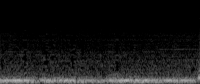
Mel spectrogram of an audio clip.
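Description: Steady low background hum.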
